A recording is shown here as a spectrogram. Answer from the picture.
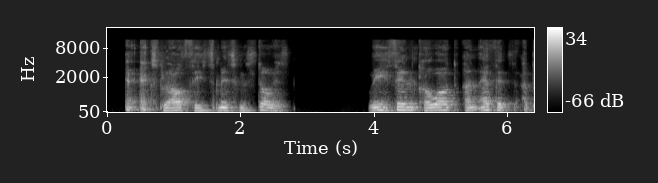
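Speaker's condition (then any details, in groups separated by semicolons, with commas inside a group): Cerebral palsy; voice tires at times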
